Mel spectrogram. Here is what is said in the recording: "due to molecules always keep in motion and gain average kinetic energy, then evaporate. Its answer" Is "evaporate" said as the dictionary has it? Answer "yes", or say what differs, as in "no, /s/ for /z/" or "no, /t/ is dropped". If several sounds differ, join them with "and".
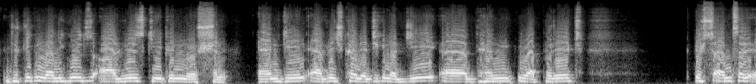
no, /v/ is dropped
